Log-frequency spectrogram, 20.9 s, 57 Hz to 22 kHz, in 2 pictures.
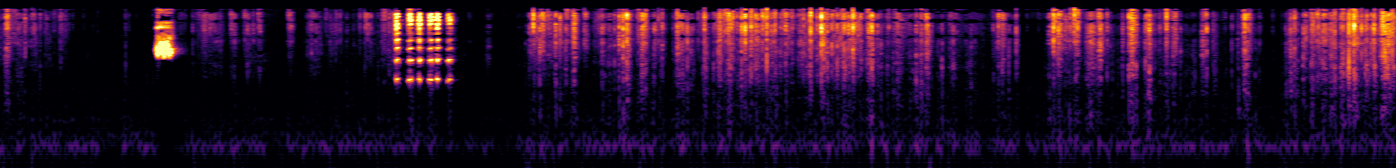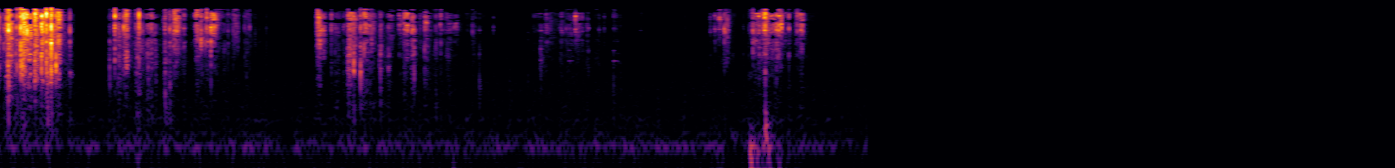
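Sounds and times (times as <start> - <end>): packaging crinkling: 0.0 - 15.0.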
